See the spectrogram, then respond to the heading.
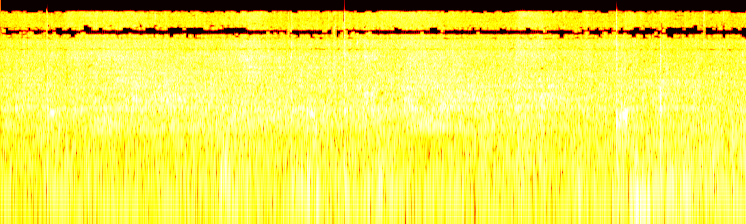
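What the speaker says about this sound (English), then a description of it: "So let me go ahead and start to stir it" A spoon stirs Jamaican beef stew in a pot, giving a steady close sizzle and bubbling hiss with occasional scraping clinks against the pot, continuous throughout.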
